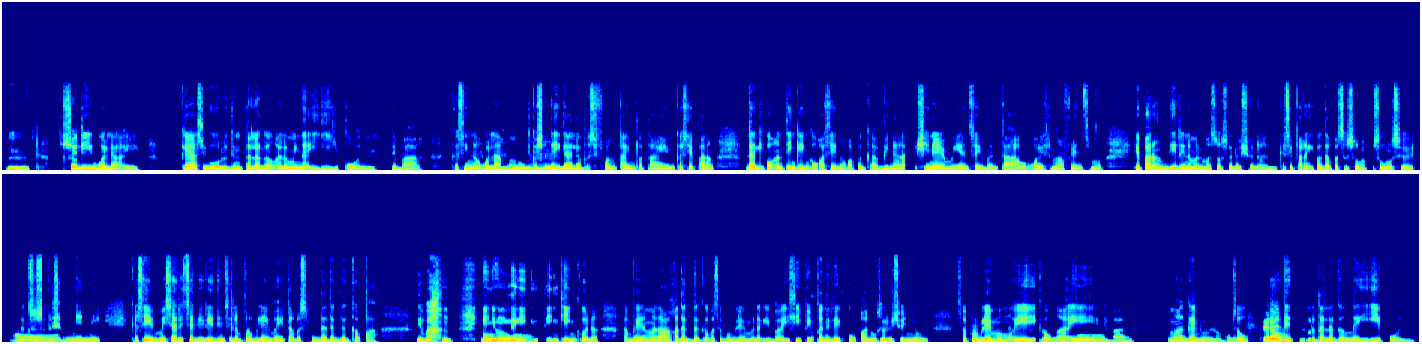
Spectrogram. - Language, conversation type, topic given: Filipino, advice, Paano ako mapapakalma kapag sobra ang stress at emosyon?
- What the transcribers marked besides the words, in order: static; drawn out: "Mm"; laughing while speaking: "'di ba?"; mechanical hum; distorted speech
